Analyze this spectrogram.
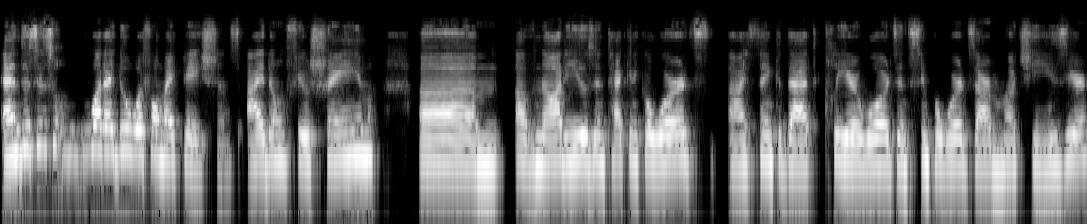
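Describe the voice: A woman's medium-pitched voice, fairly slow and fairly even in intonation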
